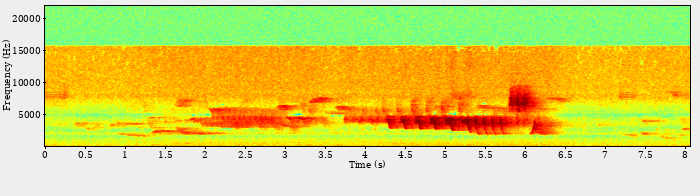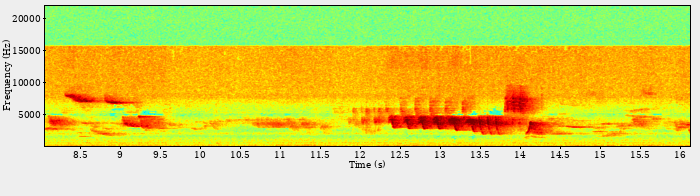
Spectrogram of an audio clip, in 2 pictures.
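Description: A songbird singing: two short phrases of quick notes falling in pitch, about four seconds in and again about twelve seconds in. Faint scattered chirps in between.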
